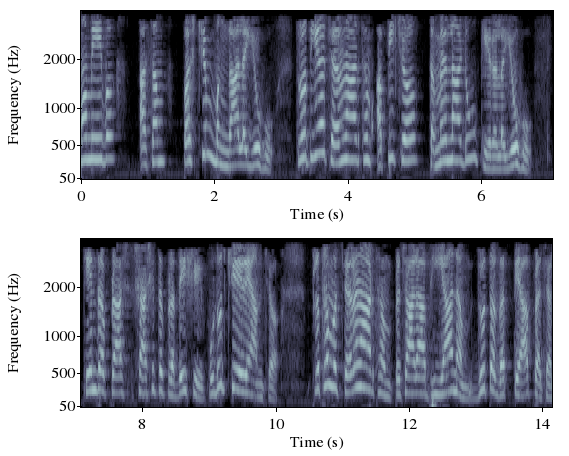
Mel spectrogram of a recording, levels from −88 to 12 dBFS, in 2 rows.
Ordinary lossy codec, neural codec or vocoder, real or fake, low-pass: MP3, 24 kbps; none; real; 3.6 kHz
